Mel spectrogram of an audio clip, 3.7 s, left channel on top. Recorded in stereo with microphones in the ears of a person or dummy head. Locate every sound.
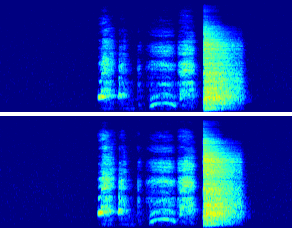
1.2 s laughter: 45° right (ahead or behind), 1.0 m; by 2.4 s 15° right (ahead or behind), 0.6 m
2.5 s a gunshot: 45° right (ahead or behind), 2 m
